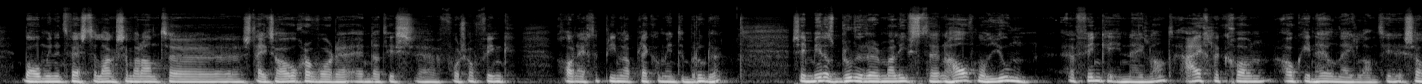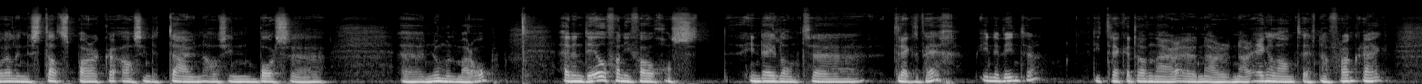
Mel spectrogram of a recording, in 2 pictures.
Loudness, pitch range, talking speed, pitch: -20 LUFS, 120-145 Hz, 185 wpm, 130 Hz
